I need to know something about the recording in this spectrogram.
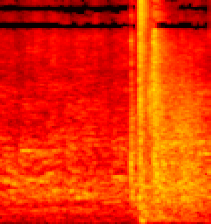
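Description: A single sharp crack of a pool shot as the cue and balls strike, about a second and a half in, followed by a brief rush of noise.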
